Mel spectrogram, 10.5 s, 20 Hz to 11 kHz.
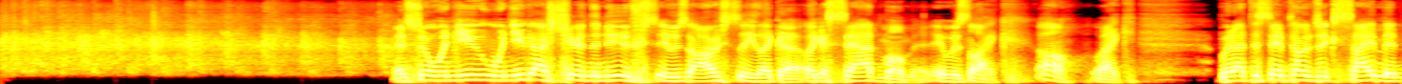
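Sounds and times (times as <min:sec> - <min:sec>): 
audience applause: 0:00.0 - 0:03.6
speech: 0:02.9 - 0:10.5.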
